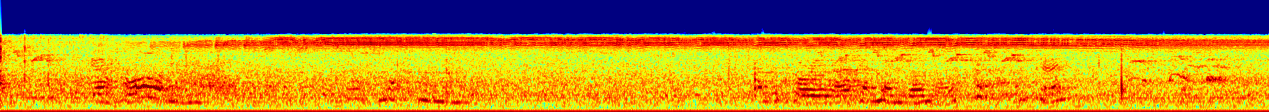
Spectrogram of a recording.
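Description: Steady high-pitched insect chorus, the drone of summer insects, swelling up about a second and a half in.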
